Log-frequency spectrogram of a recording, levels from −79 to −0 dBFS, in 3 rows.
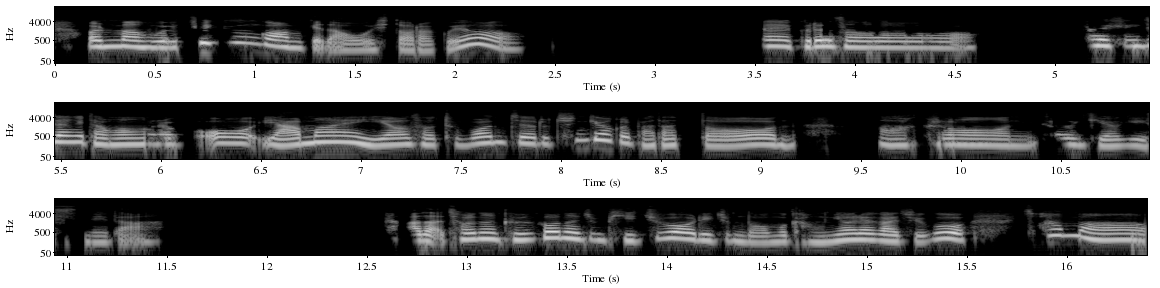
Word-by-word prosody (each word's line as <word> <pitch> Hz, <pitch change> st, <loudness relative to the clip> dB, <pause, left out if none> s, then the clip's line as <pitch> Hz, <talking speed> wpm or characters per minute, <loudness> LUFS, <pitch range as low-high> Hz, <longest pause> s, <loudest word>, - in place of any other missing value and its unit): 얼마 250 Hz, +1 st, +5 dB
후에 225 Hz, -1 st, +1 dB
튀김과 375 Hz, -6 st, +2 dB
함께 225 Hz, -4 st, 0 dB
나오시더라고요. 190 Hz, -, -2 dB, 1.2 s
예 260 Hz, -1 st, +2 dB
그래서 225 Hz, -3 st, +1 dB, 0.5 s
사실 275 Hz, -1 st, +4 dB
굉장히 265 Hz, 0 st, +3 dB
당황을 205 Hz, -2 st, -1 dB
하고 230 Hz, +3 st, 0 dB
어 -, -, -1 dB
야마에 240 Hz, +7 st, +4 dB
이어서 200 Hz, 0 st, -1 dB
2 190 Hz, -, -14 dB
번째로 230 Hz, 0 st, -1 dB
충격을 325 Hz, -, -1 dB
받았던 185 Hz, 0 st, -1 dB, 0.4 s
아 185 Hz, -2 st, -5 dB
그런, 190 Hz, -3 st, -3 dB
그런 200 Hz, -1 st, -6 dB
기억이 175 Hz, -1 st, -6 dB
있습니다. 165 Hz, +1 st, -11 dB, 1.2 s
아 -, -, +1 dB
나 -, -, +2 dB
저는 235 Hz, +1 st, +1 dB
그거는 235 Hz, +4 st, +4 dB
좀 220 Hz, -2 st, -8 dB
비주얼이 210 Hz, +3 st, +1 dB
좀 190 Hz, -1 st, -9 dB
너무 165 Hz, +1 st, -6 dB
강렬해 180 Hz, +7 st, 0 dB
가지고 195 Hz, +5 st, +2 dB, 0.3 s
차마 235 Hz, -, +1 dB
215 Hz, 295 characters per minute, -24 LUFS, 190-250 Hz, 1.2 s, 얼마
